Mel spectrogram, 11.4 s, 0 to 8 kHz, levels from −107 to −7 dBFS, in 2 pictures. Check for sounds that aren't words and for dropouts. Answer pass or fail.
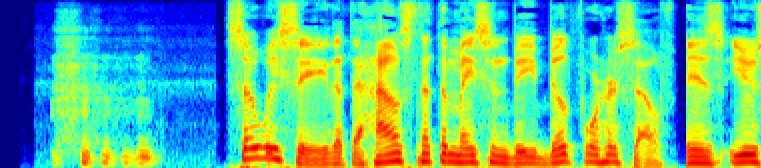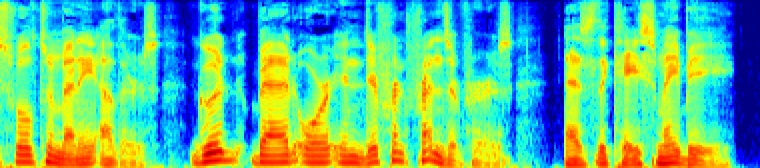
fail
